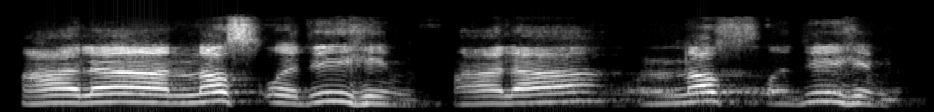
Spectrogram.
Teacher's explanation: صاد موٹا را باریک ہے،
